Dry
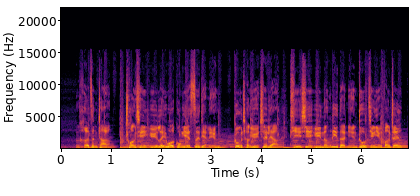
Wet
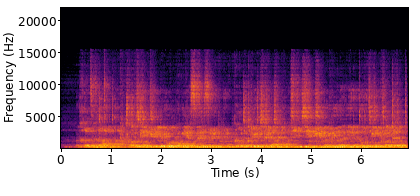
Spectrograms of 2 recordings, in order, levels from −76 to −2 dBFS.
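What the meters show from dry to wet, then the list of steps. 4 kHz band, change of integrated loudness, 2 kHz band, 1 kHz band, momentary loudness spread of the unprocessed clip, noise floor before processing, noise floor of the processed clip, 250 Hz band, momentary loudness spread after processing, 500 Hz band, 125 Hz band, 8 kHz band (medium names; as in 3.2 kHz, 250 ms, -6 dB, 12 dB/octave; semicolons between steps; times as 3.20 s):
+2.0 dB, +4.0 dB, +2.0 dB, +2.0 dB, 5 LU, -44 dBFS, -29 dBFS, +6.0 dB, 5 LU, +6.0 dB, -6.0 dB, +2.5 dB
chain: resonant low shelf 200 Hz -13 dB, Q 3; peak limiter -14.5 dBFS, peak gain reduction 9.5 dB; loudspeakers at several distances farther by 33 m -6 dB, 92 m -3 dB; simulated room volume 3200 m³, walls furnished, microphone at 5.7 m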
